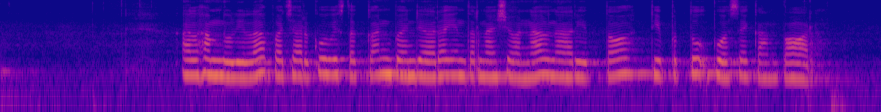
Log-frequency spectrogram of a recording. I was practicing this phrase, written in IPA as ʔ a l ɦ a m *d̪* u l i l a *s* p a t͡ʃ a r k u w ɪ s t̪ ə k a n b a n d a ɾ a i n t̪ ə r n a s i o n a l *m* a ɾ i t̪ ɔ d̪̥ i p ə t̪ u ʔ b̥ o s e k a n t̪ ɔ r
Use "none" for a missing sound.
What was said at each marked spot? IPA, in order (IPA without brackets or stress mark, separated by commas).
d̪, h, n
